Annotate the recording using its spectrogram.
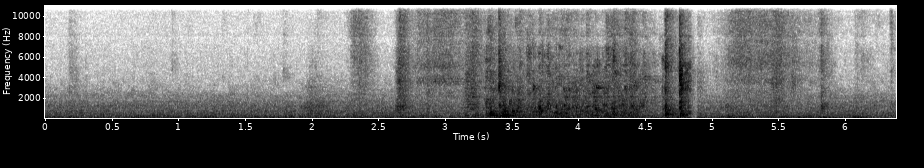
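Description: Faint handling sounds of a paintbrush and paint palette: a few light clicks, then a short stretch of soft scraping and swishing about three to five seconds in.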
